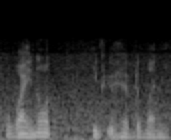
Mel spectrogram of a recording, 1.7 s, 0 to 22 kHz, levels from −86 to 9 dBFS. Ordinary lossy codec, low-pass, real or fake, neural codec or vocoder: none; 7.2 kHz; fake; vocoder, 22.05 kHz, 80 mel bands, WaveNeXt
